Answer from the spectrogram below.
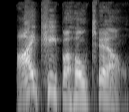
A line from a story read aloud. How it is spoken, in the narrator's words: he shouted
